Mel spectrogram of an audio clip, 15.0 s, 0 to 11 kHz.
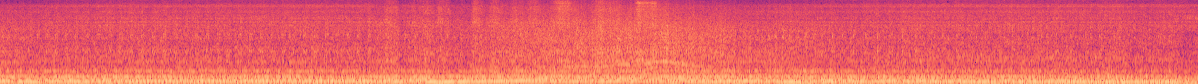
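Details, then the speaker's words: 1968 Ford F100 small-block V8, revived after 12–13 years in a junkyard: loud, uneven, lumpy idle with a sluggish swell when revved. Carburetor pouring gas, junk burning off, barely any acceleration; owner suspects a bad accelerator pump. Needs tuning. "So I'm gonna show you. It doesn't run perfect, but it needs some tuning."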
